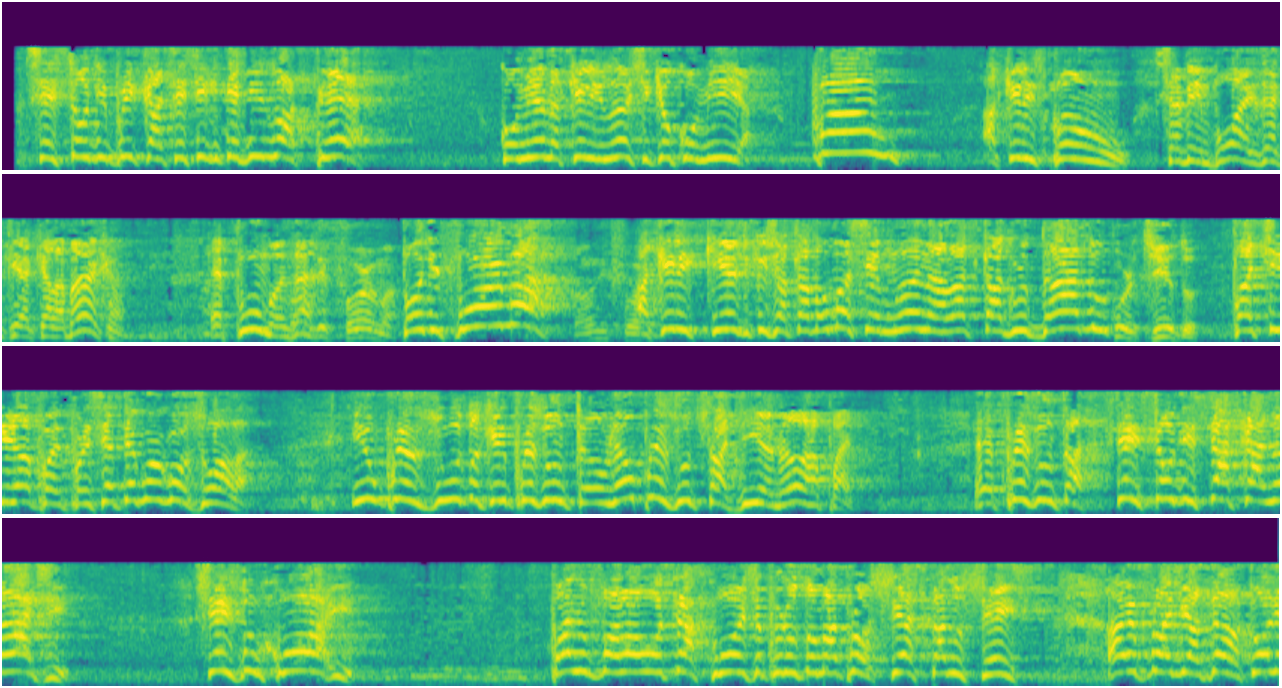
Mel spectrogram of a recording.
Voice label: rage; Full pistola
